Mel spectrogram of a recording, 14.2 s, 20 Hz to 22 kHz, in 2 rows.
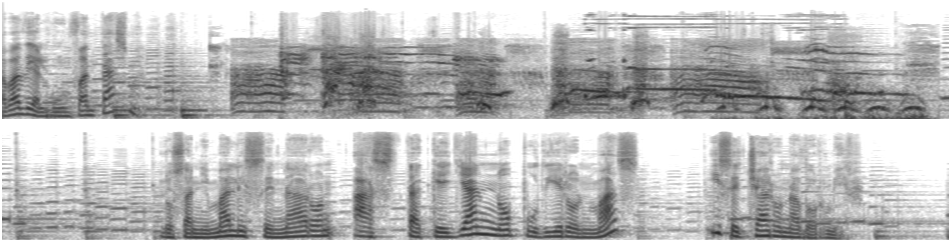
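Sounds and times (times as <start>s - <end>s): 
speech: 0.0s - 7.3s, 8.3s - 13.8s
donkey braying: 1.5s - 7.0s
cat meowing: 1.7s - 7.0s
dog barking: 2.1s - 6.6s
rooster crowing: 2.1s - 6.9s.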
